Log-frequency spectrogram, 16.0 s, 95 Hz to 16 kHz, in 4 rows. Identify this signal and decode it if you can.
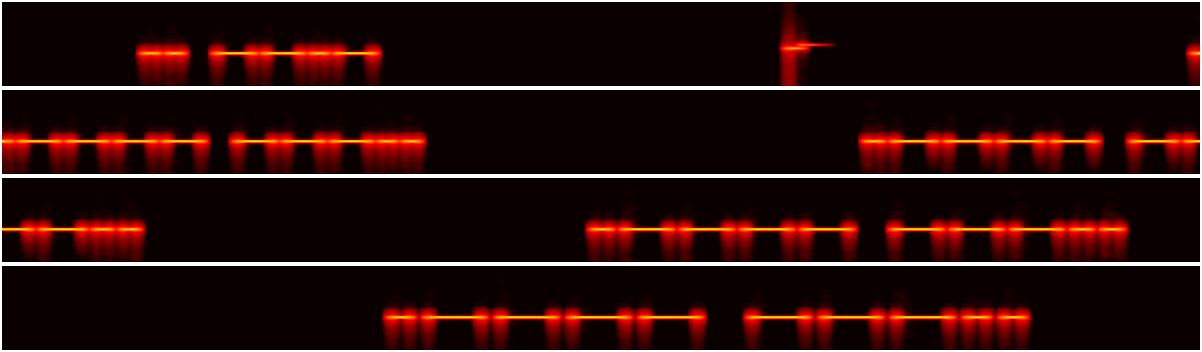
Morse code, heard as a keyed tone, about 27 wpm, 700 Hz. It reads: IQ 18 18 18 18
